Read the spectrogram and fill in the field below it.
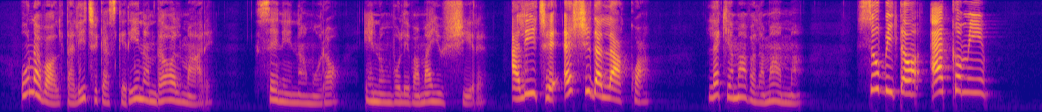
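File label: Italian Kids Narration; Alice Cascherina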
